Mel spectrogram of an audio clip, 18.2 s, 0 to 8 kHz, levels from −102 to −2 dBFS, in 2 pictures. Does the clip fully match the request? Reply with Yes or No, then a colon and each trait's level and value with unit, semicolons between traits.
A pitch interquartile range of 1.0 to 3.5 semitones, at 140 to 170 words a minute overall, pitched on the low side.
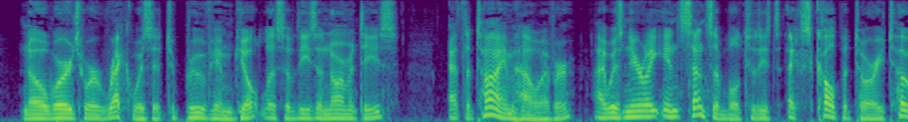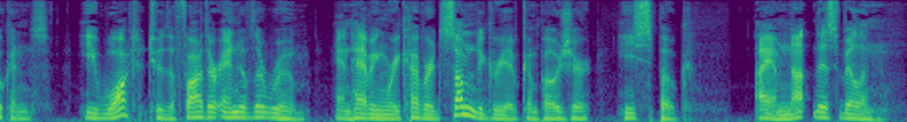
No: average, 4.4 semitones; average, 165 wpm; low, 105 Hz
